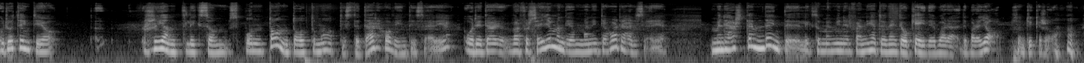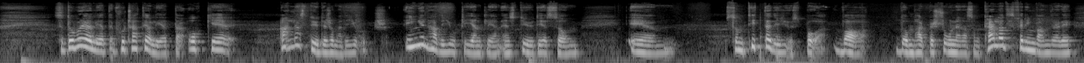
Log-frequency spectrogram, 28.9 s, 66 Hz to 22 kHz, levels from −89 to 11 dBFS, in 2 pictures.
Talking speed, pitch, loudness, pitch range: 185 wpm, 200 Hz, -26 LUFS, 180-250 Hz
